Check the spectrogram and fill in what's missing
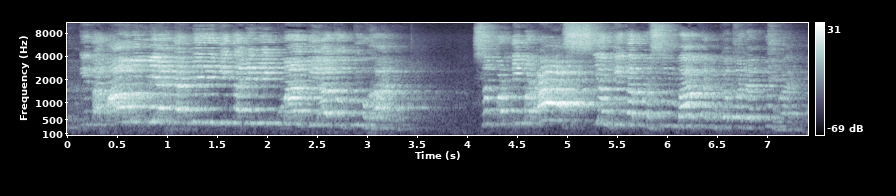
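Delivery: high, loud preaching at full force; loud, high-pitched sermon delivery; fiery preaching. Acted. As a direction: preach it out to the whole church.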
